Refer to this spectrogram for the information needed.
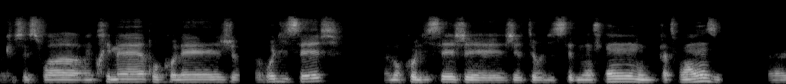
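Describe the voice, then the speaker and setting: A man in his late twenties with a French accent, a podcast guest telling his own story in a relaxed way, often restarting his sentences. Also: mid-range voice. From France, born in Madagascar. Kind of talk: interview.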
